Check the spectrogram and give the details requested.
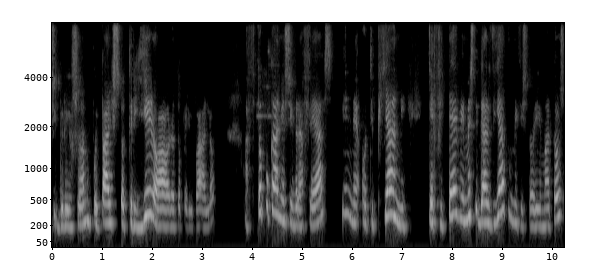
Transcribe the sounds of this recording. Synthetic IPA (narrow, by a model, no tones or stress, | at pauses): iŋɡɾiseo̞npuipɐɾçi̥st̪o̞t̪ɾiʝiɾo̞ɐoɾɐt̪o̞pe̞ɾivɐlo̞n | ɐft̪o̞pukɐnio̞siŋɣɾɐfe̞ɐs | ine̞ʔo̞t̪ipçɐni | ce̞fit̪e̞vime̞st̪iɡɐɾðʝɐt̪umiθist̪o̞ɾimɐt̪o̞s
